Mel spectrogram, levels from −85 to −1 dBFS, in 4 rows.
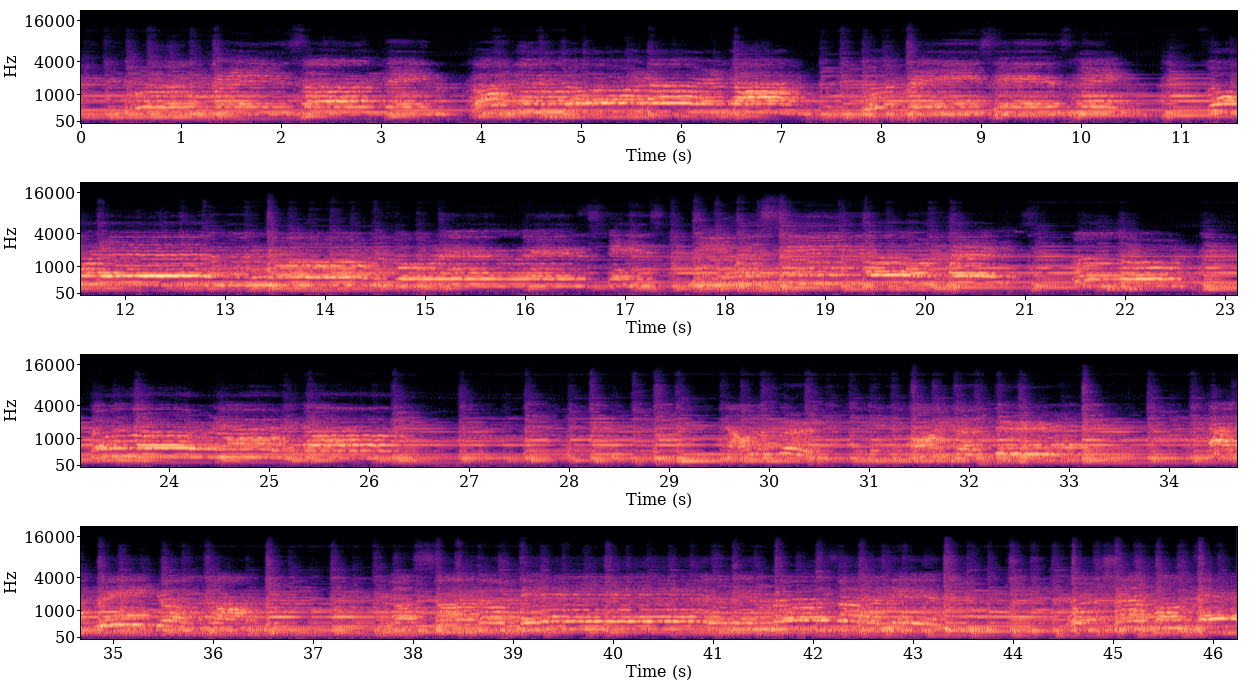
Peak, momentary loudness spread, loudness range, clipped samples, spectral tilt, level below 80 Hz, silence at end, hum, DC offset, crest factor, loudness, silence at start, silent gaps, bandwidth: -2 dBFS; 10 LU; 5 LU; under 0.1%; -6.5 dB/octave; -62 dBFS; 0 s; none; under 0.1%; 16 dB; -17 LUFS; 0 s; none; 12.5 kHz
